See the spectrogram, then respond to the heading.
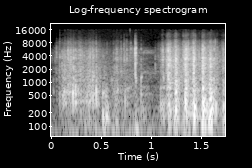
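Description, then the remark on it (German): Rustling and crinkling as the outer cardboard box of a nacho cheese flavoured snack is opened, a steady run of papery crackles rising to a denser burst of tearing and scraping near the end. “Erstmal haben wir aber außen Karton. Ich hoffe, da ist keine Tüte mehr drin”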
